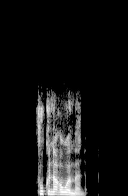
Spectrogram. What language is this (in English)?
Kabyle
